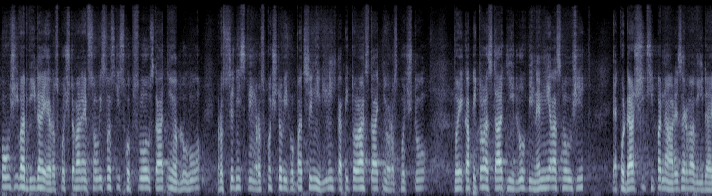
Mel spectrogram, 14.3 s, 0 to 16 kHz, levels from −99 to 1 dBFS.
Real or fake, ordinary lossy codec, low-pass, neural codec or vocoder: fake; AAC, 96 kbps; 14.4 kHz; codec, 44.1 kHz, 2.6 kbps, DAC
